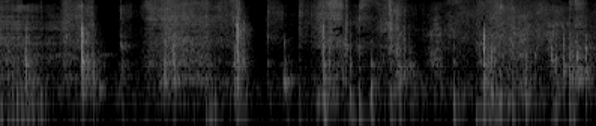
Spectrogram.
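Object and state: Glossy paper magazine.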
